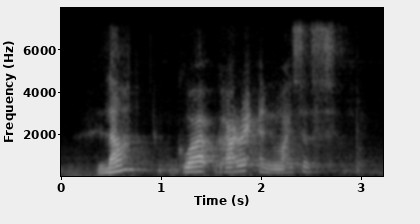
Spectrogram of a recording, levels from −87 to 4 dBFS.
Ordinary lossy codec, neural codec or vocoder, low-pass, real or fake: Opus, 64 kbps; codec, 16 kHz in and 24 kHz out, 0.6 kbps, FocalCodec, streaming, 4096 codes; 7.2 kHz; fake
